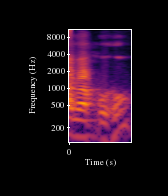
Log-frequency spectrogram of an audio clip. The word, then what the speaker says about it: वपुः: अगली पंक्ति में अनिर्देश्य वपुः, ये पहला नाम है जिसमें शो है, शो नहीं है। पु ह्रस्व है, जिसका हमें छोटा लघु ही उच्चारण करना होगा।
